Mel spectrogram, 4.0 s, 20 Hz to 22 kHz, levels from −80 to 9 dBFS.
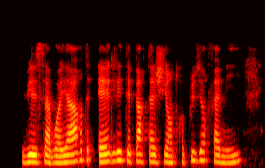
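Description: Nothing stood out on listening to this speech, which comes through the Bluetooth mSBC headset link.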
